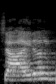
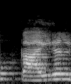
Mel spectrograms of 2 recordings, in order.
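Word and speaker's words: chiral: कुछ लोग इसे काइरल प्रोनाउंसिएशन करते हैं और कुछ लोग इसे चाइरल कहते हैं, तो चाइरल बोलो या काइरल बोलो एक ही बात है।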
